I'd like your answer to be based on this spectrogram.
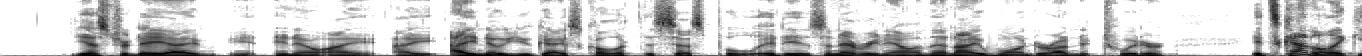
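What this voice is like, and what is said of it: Usual voice. Nothing is said of it.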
